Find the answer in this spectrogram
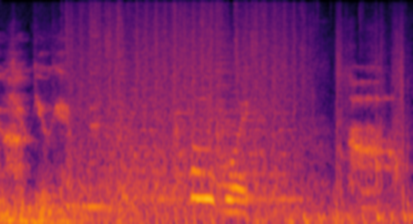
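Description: Rapid, sustained automatic gunfire from an action film's soundtrack, a dense volley of shots with the loudest burst about two seconds in.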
